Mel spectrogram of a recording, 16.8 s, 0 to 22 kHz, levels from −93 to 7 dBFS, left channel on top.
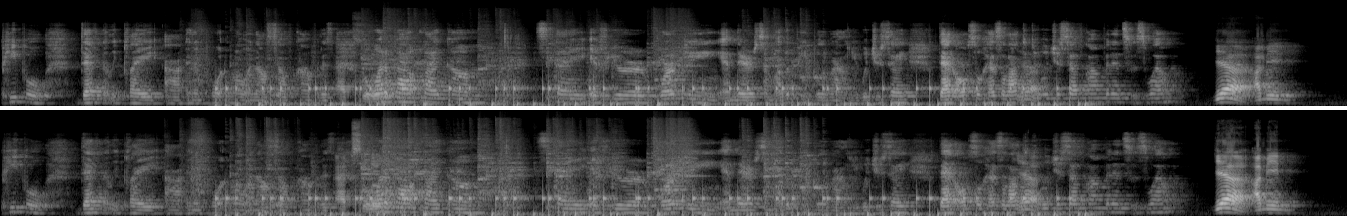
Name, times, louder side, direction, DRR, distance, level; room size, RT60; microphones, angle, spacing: voice 1, 0.0-6.0 6.4-14.7, left 2 dB, 65° left, 6 dB, 5.4 m, -40 dB
sound 1, 1.8-8.8 9.2-10.6, right 5 dB, 25° right, 0.8 m, -46 dB
sound 2, 2.7-13.6, right 1 dB, ahead, 1.5 m, -38 dB
voice 2, 4.2-4.9 12.7-13.0 15.2-16.2, right 3 dB, 70° right, 6 dB, 2.1 m, -31 dB
29.5 x 11.5 x 8.7 m, 0.67 s
head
